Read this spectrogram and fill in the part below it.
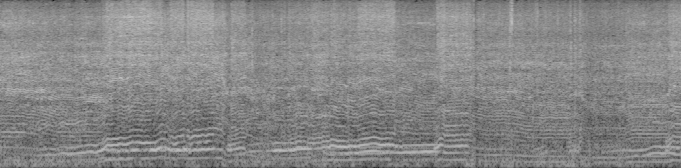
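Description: A second dirt bike engine buzzes a little way ahead.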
